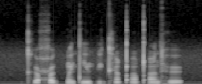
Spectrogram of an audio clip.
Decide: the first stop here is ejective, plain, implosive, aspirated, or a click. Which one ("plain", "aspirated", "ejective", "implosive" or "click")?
aspirated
